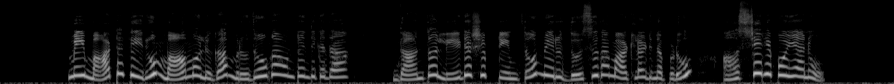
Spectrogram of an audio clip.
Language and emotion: Telugu, surprised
